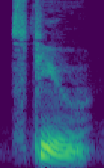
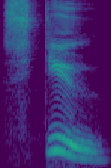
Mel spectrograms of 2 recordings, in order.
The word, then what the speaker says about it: stew: And this word stew. This word is pronounced, just so you know, is pronounced in British English as stew. Stew. But in American English, it's pronounced as stew.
